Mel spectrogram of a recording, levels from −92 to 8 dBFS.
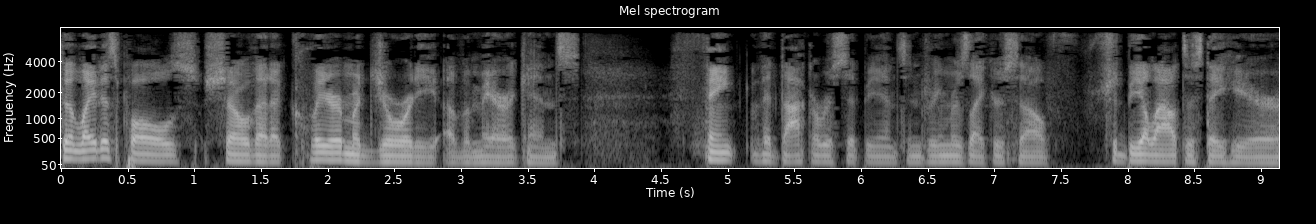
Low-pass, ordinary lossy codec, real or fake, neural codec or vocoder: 7.2 kHz; MP3, 32 kbps; real; none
